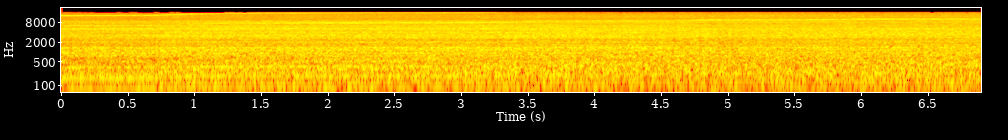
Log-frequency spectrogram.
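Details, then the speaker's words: Hyster with Cummins 8.3 (505 cid) diesel, HX40 turbo with machined small 6cm exhaust housing, no load: very high thin whistle creeping upward over steady diesel rush; about 35 psi drive pressure for under 20 psi boost, housing too restrictive, later replaced by HX55 11cm. "so you can see like 35 pounds to drive if not even 20 pounds of boost so that's not good plus that's with like no load on it so that's not good either the housing's just way too restrictive for this size engine"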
